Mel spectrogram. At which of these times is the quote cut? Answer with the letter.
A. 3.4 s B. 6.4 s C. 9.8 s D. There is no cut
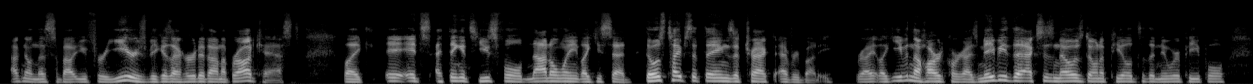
B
